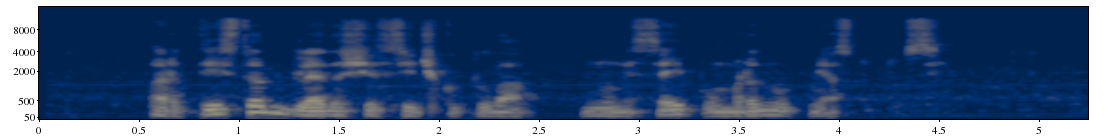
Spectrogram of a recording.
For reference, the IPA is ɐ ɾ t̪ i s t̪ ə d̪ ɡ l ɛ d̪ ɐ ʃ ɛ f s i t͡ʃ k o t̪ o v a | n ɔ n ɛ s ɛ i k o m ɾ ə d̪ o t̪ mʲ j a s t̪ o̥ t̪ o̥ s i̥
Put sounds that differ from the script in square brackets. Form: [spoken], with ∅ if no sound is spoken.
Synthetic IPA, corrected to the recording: ɐ ɾ t̪ i s t̪ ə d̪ ɡ l ɛ d̪ ɐ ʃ ɛ f s i t͡ʃ k o t̪ o v a | n [o] n ɛ s ɛ i [p] o m ɾ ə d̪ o t̪ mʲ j a s t̪ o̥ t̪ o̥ s i̥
